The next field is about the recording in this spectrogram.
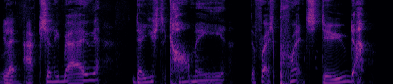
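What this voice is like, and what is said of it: Mocking bro-ish Chad voice. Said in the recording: “Said it like a Chad. ... You're like, dude, actually.”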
